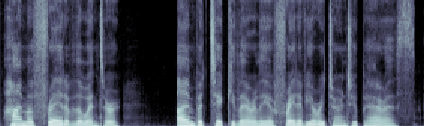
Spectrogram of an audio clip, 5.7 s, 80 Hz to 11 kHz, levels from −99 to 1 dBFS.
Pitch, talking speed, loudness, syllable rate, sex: 185 Hz, 160 wpm, -17 LUFS, 5.4 syllables/s, female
